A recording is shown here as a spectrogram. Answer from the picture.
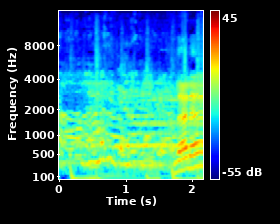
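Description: Several people chattering at once over music, with one voice rising louder near the end.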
